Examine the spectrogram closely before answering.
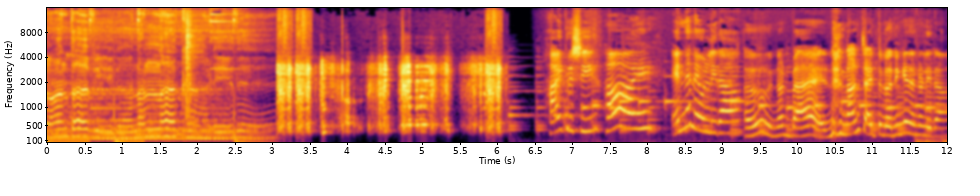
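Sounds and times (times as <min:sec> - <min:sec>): tinny radio-like sound: 0:03.1 - 0:06.2.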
